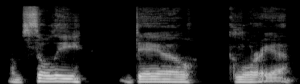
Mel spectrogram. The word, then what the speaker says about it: soli Deo gloria: And I'm probably going to butcher the Latin, but I think it's pronounced soli deo gloria.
